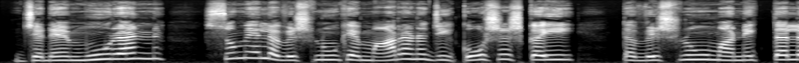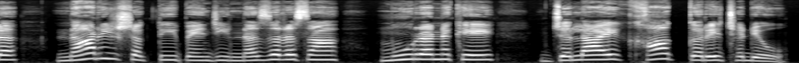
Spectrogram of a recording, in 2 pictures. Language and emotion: Sindhi, neutral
